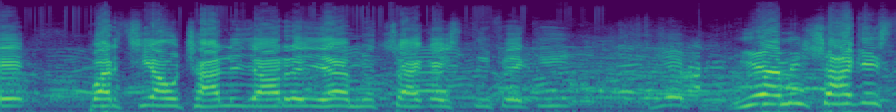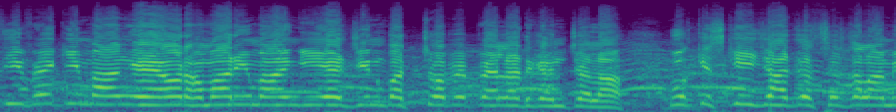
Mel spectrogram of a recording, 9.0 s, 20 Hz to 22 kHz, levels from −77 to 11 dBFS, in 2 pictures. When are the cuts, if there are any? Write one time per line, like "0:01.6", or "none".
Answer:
0:03.5

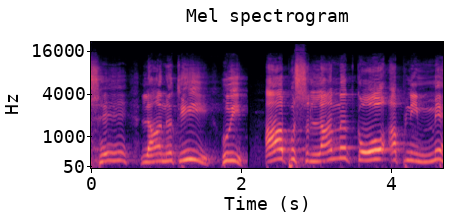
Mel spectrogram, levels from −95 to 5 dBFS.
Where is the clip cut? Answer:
0:02.1

